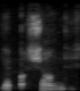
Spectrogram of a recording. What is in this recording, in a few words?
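"lepa shandy", Nigerian Pidgin, male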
